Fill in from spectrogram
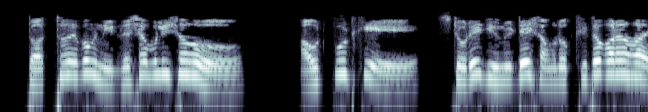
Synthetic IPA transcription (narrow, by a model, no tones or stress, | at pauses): t̪ot̪ʰːoeboŋniɾd̪eʃabuliʃɔɦo | awʈpuʈke | sʈoɾed͡ʑjuniʈeʃɔŋɾokʰːit̪̬okɔɾaɦɔe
